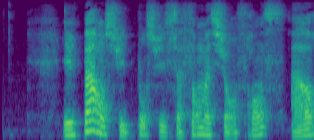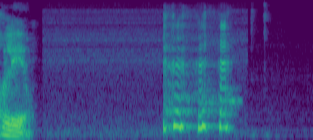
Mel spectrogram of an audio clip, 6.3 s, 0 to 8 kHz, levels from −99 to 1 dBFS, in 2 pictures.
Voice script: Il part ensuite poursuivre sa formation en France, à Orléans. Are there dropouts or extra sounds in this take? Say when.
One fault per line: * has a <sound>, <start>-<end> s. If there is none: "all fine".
* has a laugh, 4.8-5.6 s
